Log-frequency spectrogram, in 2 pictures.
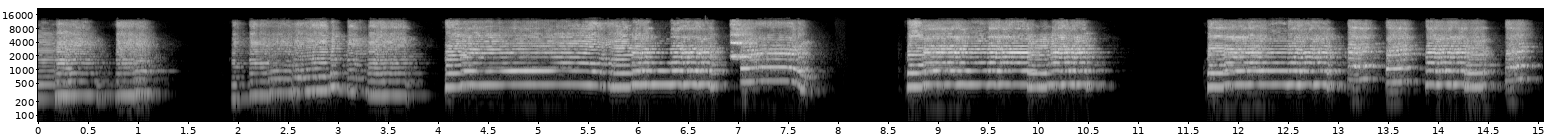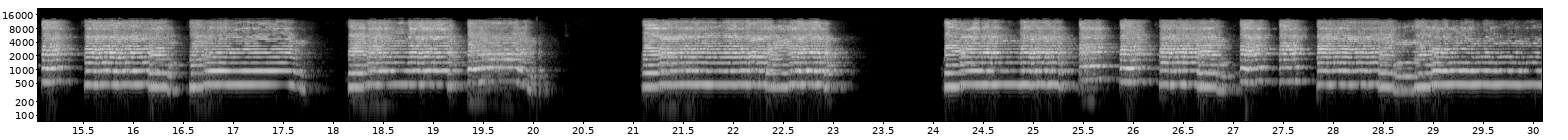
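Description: Unaccompanied alto saxophone playing a melody in phrases of long held notes, with scoops and falls in pitch at the ends of phrases. Between phrases the sound drops to dead silence, as in a video call's audio, and the last note is held and fades out near the end.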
